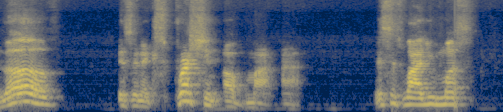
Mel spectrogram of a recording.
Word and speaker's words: Ma'at: And again, Ma'at is spelled M-A with a apostrophe, whatever that little symbol that goes up there over the A, apostrophe or something. I'm not quite sure. I didn't graduate school. I do humbly apologize. Okay. And then another A and a T, and they pronounce it Ma'at.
